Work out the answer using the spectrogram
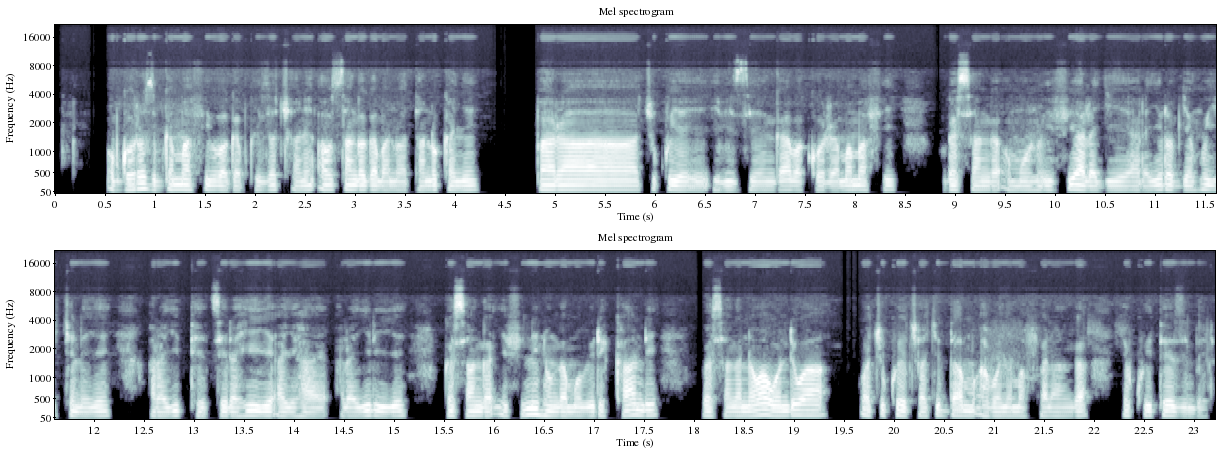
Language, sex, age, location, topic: Kinyarwanda, male, 25-35, Burera, agriculture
